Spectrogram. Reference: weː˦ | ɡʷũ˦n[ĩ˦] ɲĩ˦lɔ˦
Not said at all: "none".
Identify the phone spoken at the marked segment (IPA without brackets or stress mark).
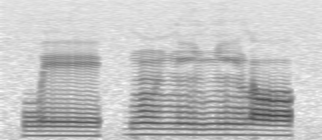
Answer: ĩ˦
